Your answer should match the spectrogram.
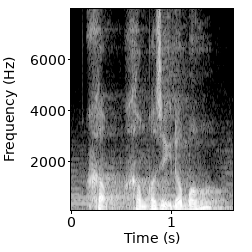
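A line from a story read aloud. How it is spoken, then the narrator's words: Nervous stammer. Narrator (Vietnamese): Tôi lắp bắp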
